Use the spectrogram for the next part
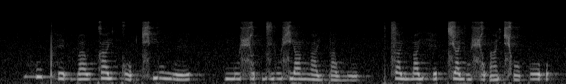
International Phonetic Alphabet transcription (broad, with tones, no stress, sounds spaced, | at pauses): h u˦ pʰ e˨ ʔ b a˧ w k a˦ j k o˨ ʔ t͡ɕʰ j u˥˧ ŋ w e˨˦ | m u˧ ɕ o˦ t̚ d͡z j u˦ ɕ j a˦ ŋ a˨˩ j p a˨˩ w m u˨˩ | t͡s a˥˧ j m a˥˧ j h e˦ t̚ ɕ a˥˧ j u˧ ɕ o˨ ʔ ã˧ t͡ɕʰ o˨˩ p o˦ ʔ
